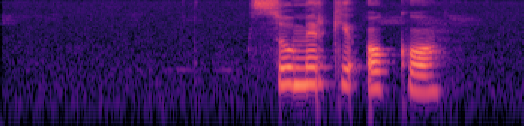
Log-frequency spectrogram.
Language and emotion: Russian, neutral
